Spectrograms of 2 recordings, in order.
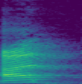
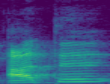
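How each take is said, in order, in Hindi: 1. अंतिम व्यंजन बिना किसी उछाल के साफ़ खत्म होता है। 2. अंतिम व्यंजन गूँज वाली उछाल के साथ खत्म होता है। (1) "इन पर हमने कलकला अदा नहीं करना" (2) "इस तरह पढ़ना बिल्कुल गलत हो जाएगा"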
